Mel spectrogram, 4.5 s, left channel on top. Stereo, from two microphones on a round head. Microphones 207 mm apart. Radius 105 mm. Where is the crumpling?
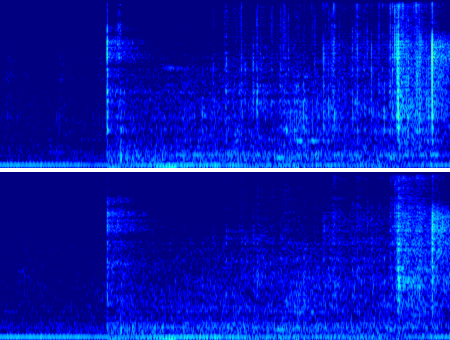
40° left (ahead or behind), 0.7 m.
